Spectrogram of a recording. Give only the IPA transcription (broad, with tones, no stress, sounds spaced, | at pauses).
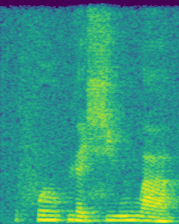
f ɤ˥ p ɥ ɛ˨ ɕ i˥ m w ä˥˩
